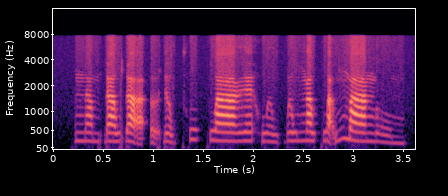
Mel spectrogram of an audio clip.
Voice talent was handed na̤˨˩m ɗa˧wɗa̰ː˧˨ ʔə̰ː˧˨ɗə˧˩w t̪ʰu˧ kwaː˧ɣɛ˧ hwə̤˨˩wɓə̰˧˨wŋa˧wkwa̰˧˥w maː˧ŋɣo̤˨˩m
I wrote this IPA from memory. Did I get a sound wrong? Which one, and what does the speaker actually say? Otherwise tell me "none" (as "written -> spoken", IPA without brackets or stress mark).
ə̰˧˨ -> ə˧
